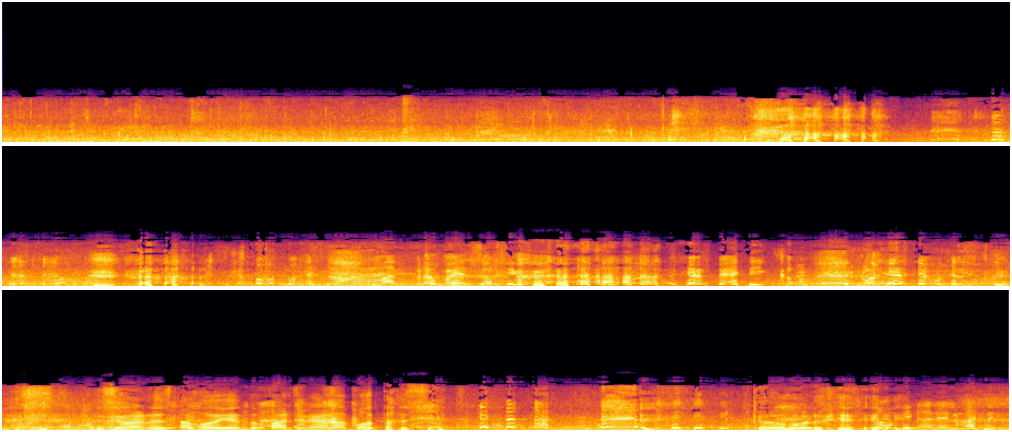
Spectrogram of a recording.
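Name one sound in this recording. A crowd of pedestrians murmurs and chatters outdoors.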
